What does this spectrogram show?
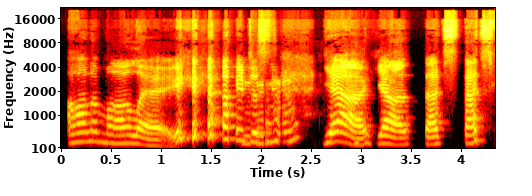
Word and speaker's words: Animale: Sanctuary is actually the the pronunciation for the word animal so could you say it for our listeners it's pronounced anamal Sanctuary anamal yeah that for some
